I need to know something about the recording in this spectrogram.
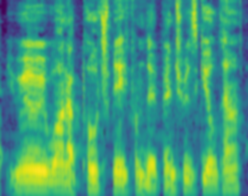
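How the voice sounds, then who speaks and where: A woman with a low speaking voice commentates casually on a game stream. She is offhand and joking, with faint music behind her. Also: steady tone, fast, warm tone. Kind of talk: casual live gameplay commentary.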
